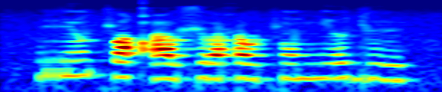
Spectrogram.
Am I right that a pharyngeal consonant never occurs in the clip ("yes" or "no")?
no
